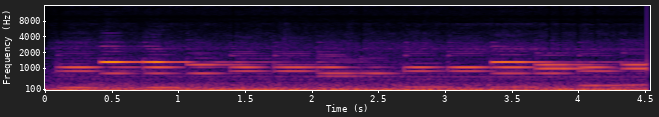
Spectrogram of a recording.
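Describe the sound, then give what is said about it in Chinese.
A high-speed train's arrival chime for Zuoying terminal station plays a bright, steady electronic melody of sustained notes over a constant low rumble, with no voices. “本列车即将抵达终点站左营站，下车时请记得您的随身行李，并请留意月台间隙。”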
